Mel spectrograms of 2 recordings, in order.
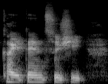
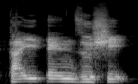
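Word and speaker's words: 回転寿司: अंदर अगर हम बोलेंगे, अगर हम इसकी प्रोनाउंसिएशन ऐसी पढ़ेंगे तो ये होगी काइटेन सुशी, लेकिन हम इसको बोलते हैं काइटेन जुशी, थोड़ी हैवी है इसकी प्रोनाउंसिएशन, तो हम इसको बोलेंगे काइटेन जुशी।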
